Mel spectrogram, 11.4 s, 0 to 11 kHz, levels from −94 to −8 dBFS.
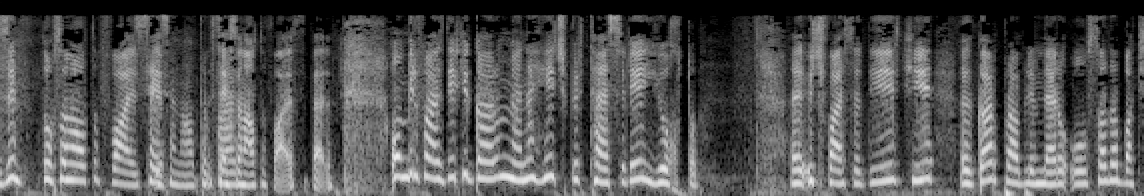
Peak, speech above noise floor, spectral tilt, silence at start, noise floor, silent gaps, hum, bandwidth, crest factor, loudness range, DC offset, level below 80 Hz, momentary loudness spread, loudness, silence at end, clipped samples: -8 dBFS; 25 dB; -4.5 dB/octave; 0 s; -48 dBFS; none; none; 8.8 kHz; 16 dB; 2 LU; under 0.1%; -42 dBFS; 8 LU; -23 LUFS; 0 s; under 0.1%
